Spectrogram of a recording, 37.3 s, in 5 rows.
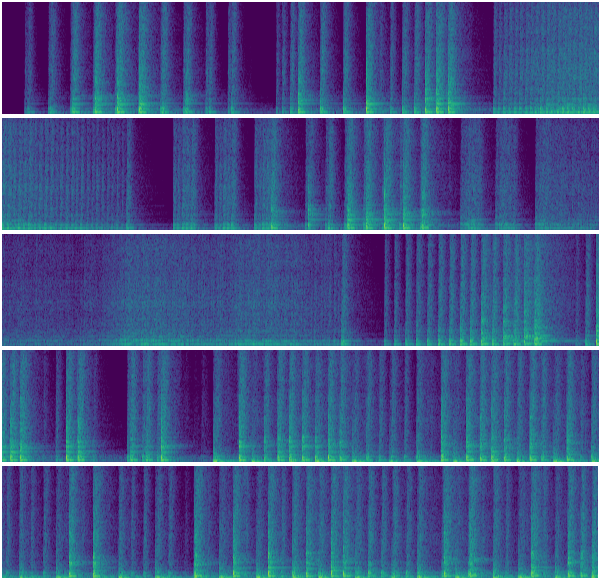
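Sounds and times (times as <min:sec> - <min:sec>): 
1960s Slingerland 5x14 brass shell snare drum: 0:00.3 - 0:37.2.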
